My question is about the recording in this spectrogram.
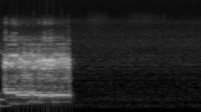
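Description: A brief electronic tone over the telephone line, lasting under a second and cutting off sharply, followed by faint line hiss.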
